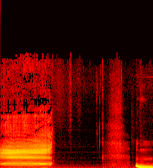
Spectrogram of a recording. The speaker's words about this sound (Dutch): Dat is ehm, een schaap, denk ik, die honger heeft. Die gewoon wil eh, eten hebben. Die, die niet content is met wat dat ze nu heeft.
